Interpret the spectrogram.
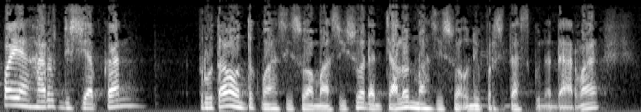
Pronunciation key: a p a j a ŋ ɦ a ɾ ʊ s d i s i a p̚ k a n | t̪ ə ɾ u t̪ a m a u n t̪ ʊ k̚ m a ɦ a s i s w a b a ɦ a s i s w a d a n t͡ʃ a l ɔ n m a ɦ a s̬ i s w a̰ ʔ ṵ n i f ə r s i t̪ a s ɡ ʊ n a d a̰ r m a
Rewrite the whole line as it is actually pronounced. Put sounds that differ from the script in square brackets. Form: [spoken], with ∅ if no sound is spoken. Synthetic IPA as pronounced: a p a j a ŋ ɦ a ɾ ʊ s d i s i a p̚ k a n | t̪ ə ɾ u t̪ a m a u n t̪ ʊ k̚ m a ɦ a s i s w a [m] a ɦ a s i s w a d a n t͡ʃ a l ɔ n m a ɦ a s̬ i s w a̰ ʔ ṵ n i f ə r s i t̪ a s ɡ [u] n a d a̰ r m a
